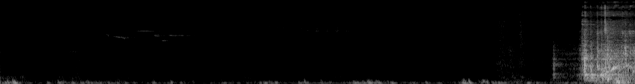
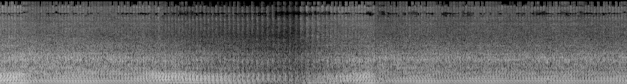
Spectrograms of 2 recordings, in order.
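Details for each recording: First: Old 5500 W gas generator, full of oil, started after repair: quiet at first, then catches and settles into a strong running beat with slight load swells; runs pretty good. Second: Old 5500-watt gas generator after carburetor replacement, fuel still contaminated with a little diesel added to the petrol and tank nearly empty; drone surges and dips unevenly, briefly dropping then recovering; choppy running from diesel-contaminated fuel.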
